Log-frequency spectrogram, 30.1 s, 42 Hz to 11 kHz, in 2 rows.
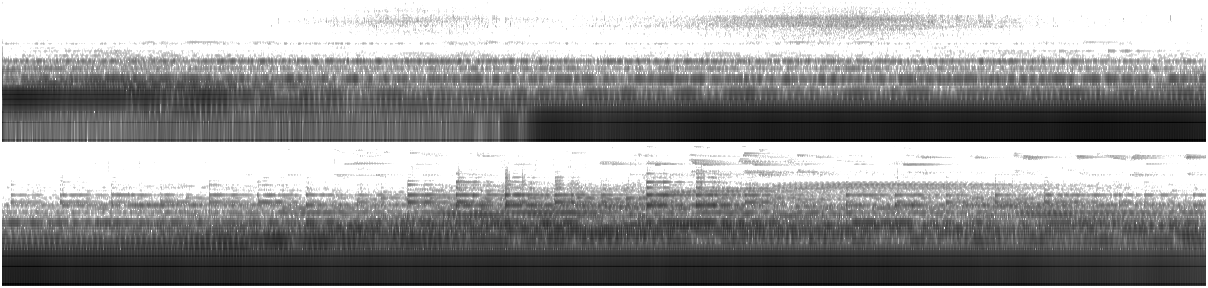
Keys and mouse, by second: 0.3 click, 1.0 shift+click, 3.0 alt+shift+click, 3.6 Return, 3.9 ctrl+-, 4.6 =, 5.6 click, 11.9 Return, 12.8 click, 19.3 click, 23.7-24.5 typing, 25.5 z, 26.7 click, 27.9 Return, 28.5 z.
